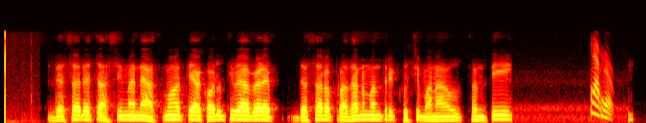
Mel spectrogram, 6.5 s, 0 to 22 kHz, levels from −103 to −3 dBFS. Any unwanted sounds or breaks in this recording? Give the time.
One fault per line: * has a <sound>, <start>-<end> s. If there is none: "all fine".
* has a chirp, 5.9-6.1 s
